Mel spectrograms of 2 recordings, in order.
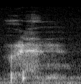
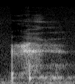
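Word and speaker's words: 人: character for person, and it's pronounced as ren, ren. Yeah, and the pinyin is R-E-N, so that's the pronunciation. So it's pronounced as ren, ren, just means person.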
